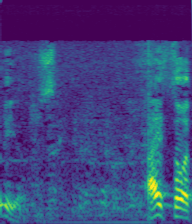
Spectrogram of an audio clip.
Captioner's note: laughter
